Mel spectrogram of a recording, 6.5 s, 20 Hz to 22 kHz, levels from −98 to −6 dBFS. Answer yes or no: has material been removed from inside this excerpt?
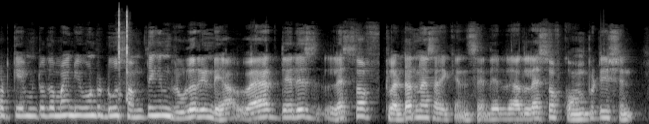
yes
